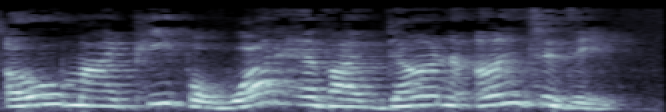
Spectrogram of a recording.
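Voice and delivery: high, insistent preacher voicing God; aggrieved, ringing declamation as God; God's impassioned appeal. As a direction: plead God's case to a wayward people. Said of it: "So what God is saying in verse three is".

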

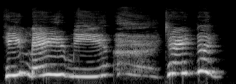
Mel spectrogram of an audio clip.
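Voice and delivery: high, slow outraged voice; indignant squeal. Real, not acted. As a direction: rise up in outrage.

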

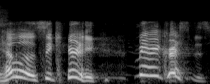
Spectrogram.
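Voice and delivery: high, bright mock cheer on Merry Christmas; imitating the delivery. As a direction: toss it off cheerfully. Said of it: "Just the way he said".

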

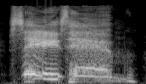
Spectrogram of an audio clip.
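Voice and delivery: very high, raspy screamed order; villain shrieking a command. A narrator's reading. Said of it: "Voldemort screamed".

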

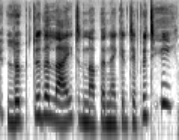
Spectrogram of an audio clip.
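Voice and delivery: imitated Indian accent, rising at the end. Repeating the caller's advice, Indian accent. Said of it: "he has a very strong Indian accent".

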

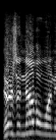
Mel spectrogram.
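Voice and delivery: ordinary talk

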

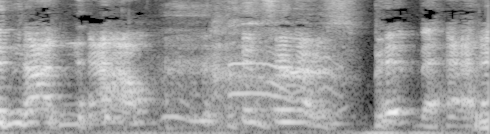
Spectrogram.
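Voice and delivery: high, laughing through words. Real, not acted. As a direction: laugh out the answer. Laughing hard at spit bag.

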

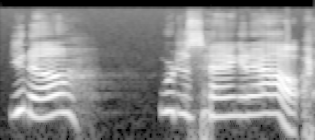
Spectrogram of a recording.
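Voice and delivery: high, loud, mock-casual dodge; chickening out. Chickens out before the surfer.

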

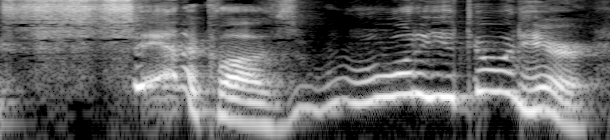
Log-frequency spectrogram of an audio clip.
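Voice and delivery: high-pitched disbelief, drawn out at first; astonished. Acted. Zach opens the door on Santa, astonished. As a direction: gape in amazement, voice shooting up.

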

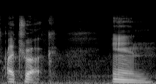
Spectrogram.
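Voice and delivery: usual speaking voice

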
